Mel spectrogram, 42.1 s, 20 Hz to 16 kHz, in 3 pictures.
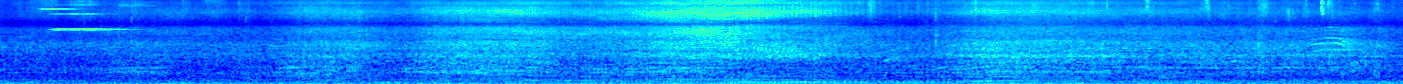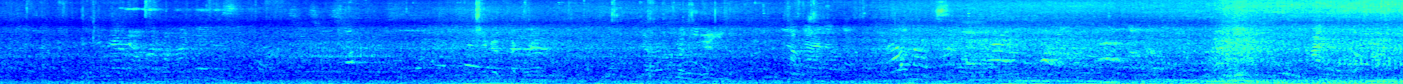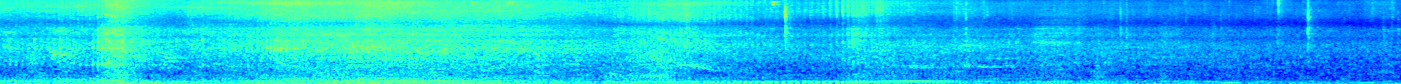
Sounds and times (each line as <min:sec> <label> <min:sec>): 0:19.6 Traffic Sound 0:42.0
0:22.3 Walking across the different streets 0:42.0
0:23.8 Motorcycle sound 0:39.3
